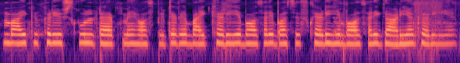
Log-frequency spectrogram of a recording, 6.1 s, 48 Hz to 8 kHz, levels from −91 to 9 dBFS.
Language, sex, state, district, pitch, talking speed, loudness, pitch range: Hindi, female, Haryana, Jhajjar, 245 Hz, 205 wpm, -16 LUFS, 235-245 Hz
